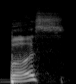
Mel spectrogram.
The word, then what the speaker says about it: Buss: Buss. It's pronounced bus, like a school bus.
